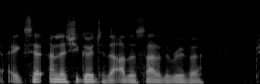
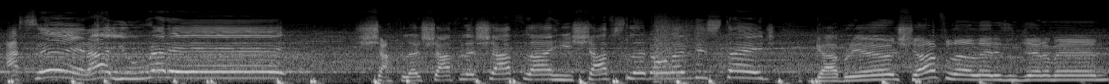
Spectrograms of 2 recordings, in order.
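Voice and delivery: loud, high, drawn-out arena shout; hype man; 11 semitones higher, 7 dB louder, slower than usual. Pretend. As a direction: hype the crowd like an MC. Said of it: "I'm gonna be your hype man".

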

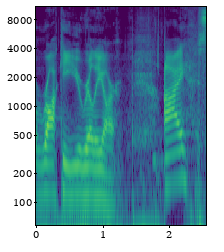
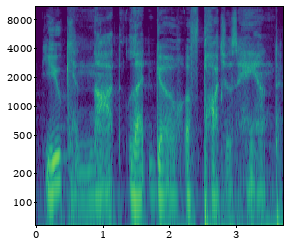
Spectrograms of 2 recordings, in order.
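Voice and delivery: whisper; 5 semitones lower, 4 dB quieter, much slower than usual. Retold or imitated. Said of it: "I would say to my grandson".

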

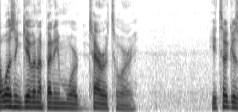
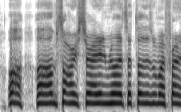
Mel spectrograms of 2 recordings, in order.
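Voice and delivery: high, louder, flustered mock apology; panicked apology; 11 semitones higher, 5 dB louder, faster than usual. Imitating stranger backing down to dad, panicked and high. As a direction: blurt out excuses in a pushed-up high voice.

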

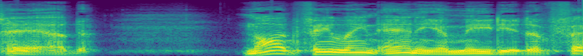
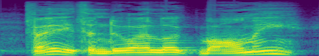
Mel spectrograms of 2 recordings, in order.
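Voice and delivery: higher-pitched Irish lilt; Irish brogue; 5 semitones higher than usual. A narrator's reading. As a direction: balk in a light Irish brogue. Irish cop refuses the alien's cap.

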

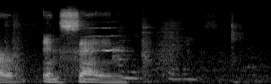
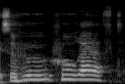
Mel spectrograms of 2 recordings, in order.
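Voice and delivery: higher, lightly voiced curious wife; wife asking; 9 semitones higher, 4 dB quieter, slower than usual. Wife asking next morning who left the show, lightly voiced high question. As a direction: ask it like the wife wanting to know. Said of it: "she asked me the next day".

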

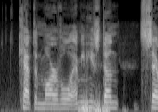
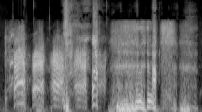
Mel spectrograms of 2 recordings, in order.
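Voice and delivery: gleeful cackling goblin laugh; goblin cackle; 4 semitones higher than usual. Real, not acted. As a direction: cackle like a giggly little goblin. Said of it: "he brought out the goblin cackle".

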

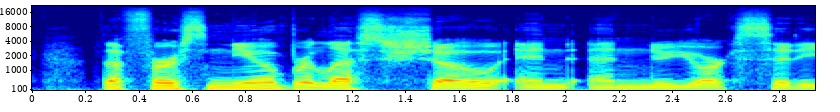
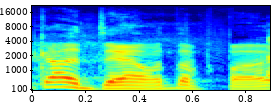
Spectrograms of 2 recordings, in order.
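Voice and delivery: loud amazed; 5 semitones higher, 10 dB louder than usual. Retold or imitated. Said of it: "You're like".

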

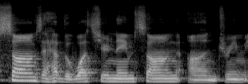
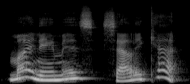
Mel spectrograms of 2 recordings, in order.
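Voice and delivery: much higher, slowish cute cat voice; cat puppet; 11 semitones higher than usual. Pretend. Teacher voicing a cat puppet answering the dog, much higher and cute. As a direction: squeak it out like a little puppet cat. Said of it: "Maybe a dog and a cat".

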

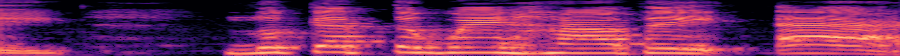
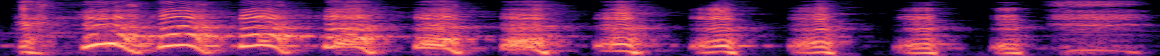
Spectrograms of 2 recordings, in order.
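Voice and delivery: high giggle burst; high laugh; 10 semitones higher than usual. Real, not acted. Laughs at own joke.

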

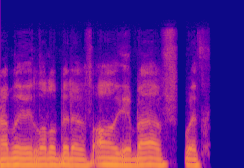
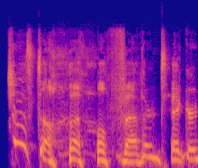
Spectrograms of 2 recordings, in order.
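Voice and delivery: laughing; 9 semitones higher than usual. Real, not acted. Laughing at tickling joke.

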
